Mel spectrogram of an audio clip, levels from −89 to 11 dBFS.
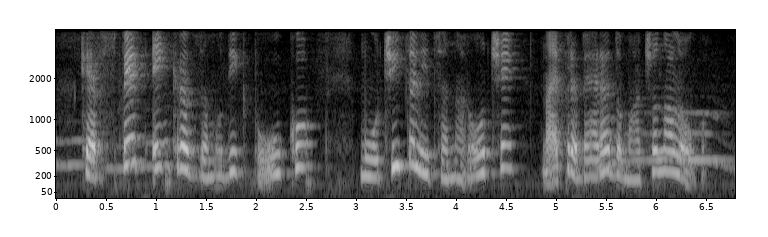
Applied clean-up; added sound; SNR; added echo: none; Dog; 17 dB; none.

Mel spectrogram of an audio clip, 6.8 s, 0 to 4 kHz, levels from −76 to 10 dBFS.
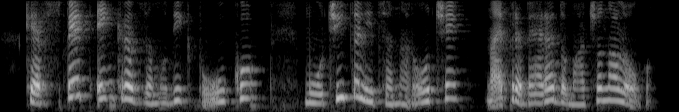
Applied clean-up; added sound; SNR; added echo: neural mask model Resemble Enhance denoiser.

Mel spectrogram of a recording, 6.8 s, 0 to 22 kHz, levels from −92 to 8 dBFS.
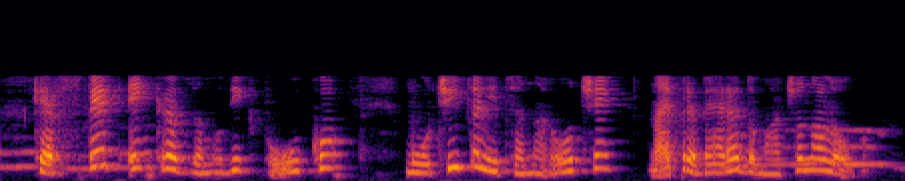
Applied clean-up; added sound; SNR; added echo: classical method log-MMSE.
